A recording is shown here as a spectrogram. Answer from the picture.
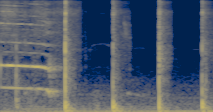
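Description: A rooster crowing, its call trailing off about half a second in, then three sharp knocks about half a second apart: a hand-held stone striking a hard, woody carao (Cassia grandis) pod to crack it open.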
